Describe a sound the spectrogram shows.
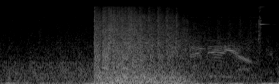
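A rifle fires a short burst of shots.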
